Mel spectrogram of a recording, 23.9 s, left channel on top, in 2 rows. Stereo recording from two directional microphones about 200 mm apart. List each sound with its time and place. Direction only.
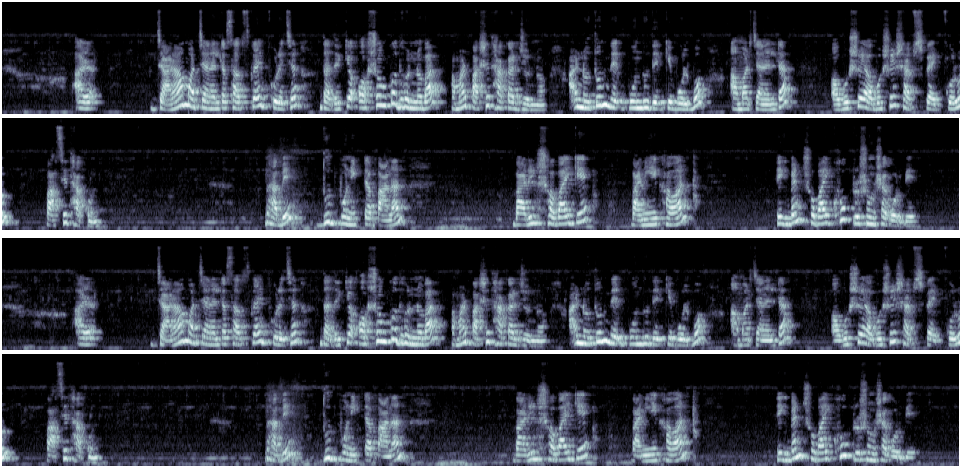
0.9 s speech: 35° left (ahead or behind)
1.9 s a woman's voice: 25° left (ahead or behind)
15.3 s a woman's voice: 25° left (ahead or behind)
18.3 s a woman's voice: 30° left (ahead or behind)
21.6 s a woman's voice: 25° left (ahead or behind)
